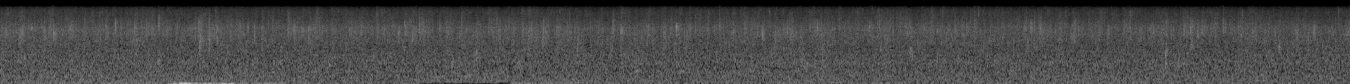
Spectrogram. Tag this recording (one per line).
field-recording
rain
